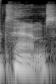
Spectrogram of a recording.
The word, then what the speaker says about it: Thames: While in London, make sure you ask a local where the Thames River is, and then stand there and wait for them to correct you. It's actually pronounced Thames, and it's the River Thames, not Thames River or Thames River.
